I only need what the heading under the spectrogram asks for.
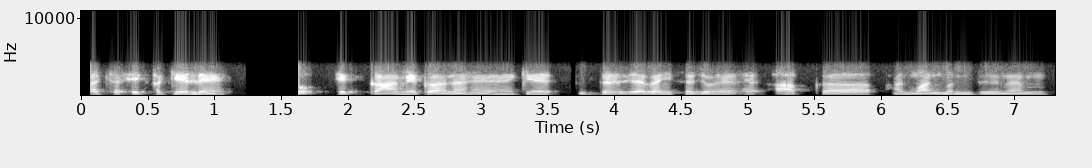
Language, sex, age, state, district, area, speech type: Urdu, male, 30-45, Delhi, Central Delhi, urban, conversation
